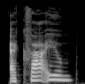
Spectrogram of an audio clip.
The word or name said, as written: akvarium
